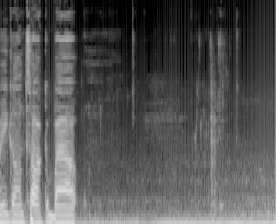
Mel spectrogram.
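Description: A man sips a drink from a can.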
